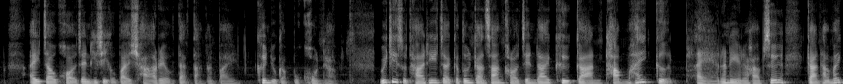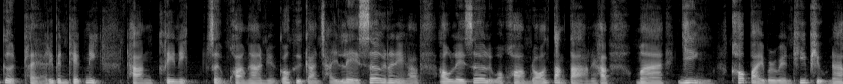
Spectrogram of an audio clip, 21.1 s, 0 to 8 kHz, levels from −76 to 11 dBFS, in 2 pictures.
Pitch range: 120-160 Hz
